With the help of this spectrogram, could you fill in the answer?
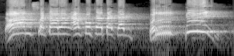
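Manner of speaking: high, loud divine command, last word drawn out; perintah menggelegar. Retold or imitated. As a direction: thunder the order, stretching the final word. Acts God's rising command. (seruan lantang memerintah, ujungnya dipanjangkan)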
